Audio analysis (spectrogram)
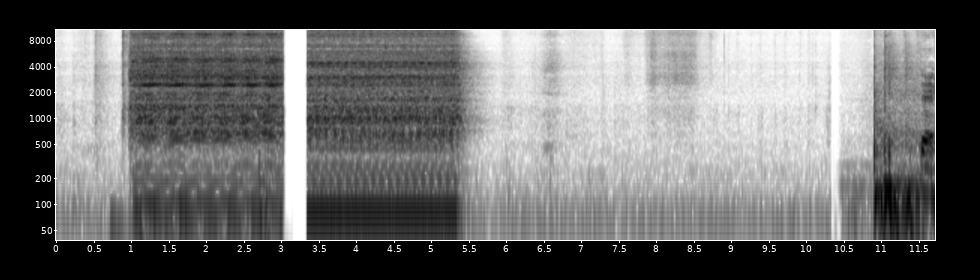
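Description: An electric pump motor hums and buzzes loudly in two long bursts while inflating a Dualtron Spider electric scooter tire to 40 PSI, with a short pause between, then stops; a brief mechanical noise follows near the end.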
